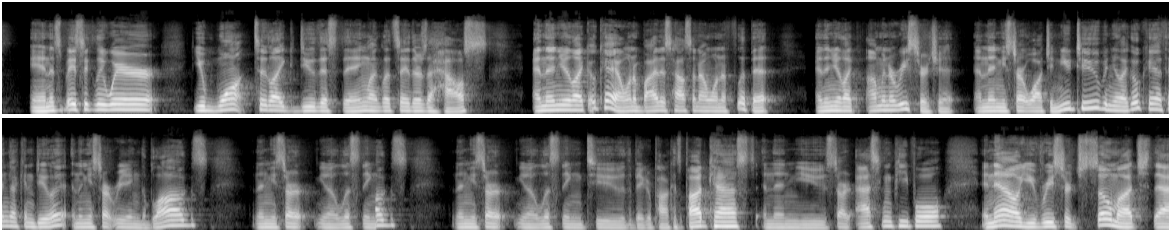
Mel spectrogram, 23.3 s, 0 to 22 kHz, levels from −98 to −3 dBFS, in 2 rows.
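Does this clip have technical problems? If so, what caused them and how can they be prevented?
Yes. At 15.40 s the speech jumps back and replays the preceding stretch, so the audio from 15.40 s to 17.39 s repeats material already heard. This is a stream segment repeated: the player fetched or queued the same segment twice and played both copies, adding about 2.0 s to the programme, with a small blip at the jump back. Prevention: track segment sequence numbers in the player and drop any segment whose index has already been queued.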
